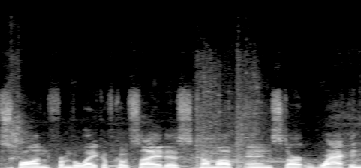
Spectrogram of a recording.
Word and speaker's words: Cocytus: Now, you Ultimately pronounce it precludes. Cocytus, but I've always pronounced it as Cocutus. But there's no Q in there. It's a Y.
